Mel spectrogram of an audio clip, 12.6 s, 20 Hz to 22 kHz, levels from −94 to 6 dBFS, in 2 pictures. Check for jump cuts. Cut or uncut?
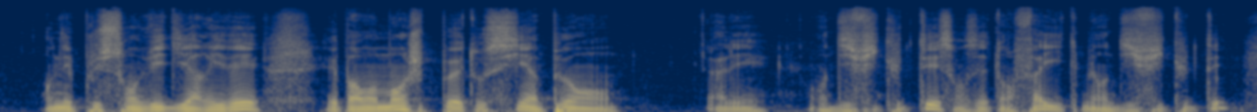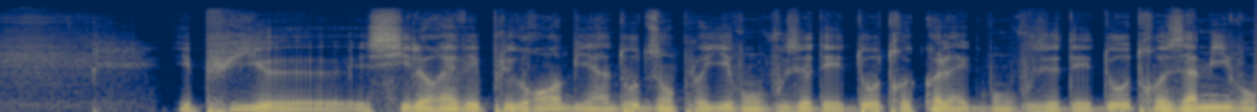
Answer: uncut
